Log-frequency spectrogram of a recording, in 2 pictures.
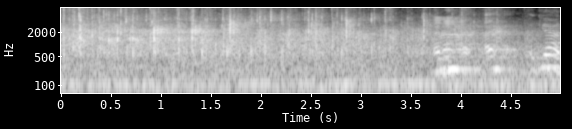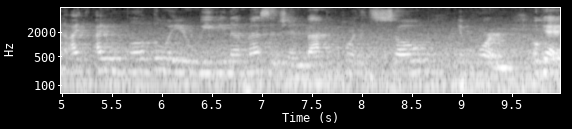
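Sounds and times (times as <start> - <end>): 
audience applause: 0.0 - 4.4
speech: 3.8 - 9.9.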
